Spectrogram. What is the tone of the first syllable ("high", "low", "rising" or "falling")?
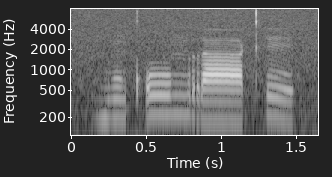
low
